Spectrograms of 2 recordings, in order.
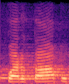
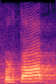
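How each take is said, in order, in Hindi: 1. बीच में एक स्वर डाला जाता है, जिससे व्यंजन-गुच्छ टूट जाता है। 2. व्यंजन-गुच्छ बिना किसी अतिरिक्त स्वर के, कसकर बोला जाता है।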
